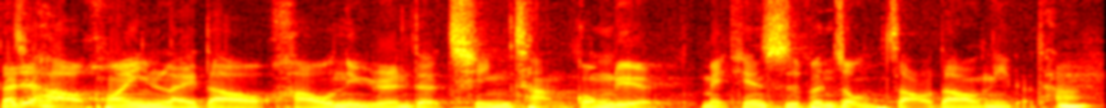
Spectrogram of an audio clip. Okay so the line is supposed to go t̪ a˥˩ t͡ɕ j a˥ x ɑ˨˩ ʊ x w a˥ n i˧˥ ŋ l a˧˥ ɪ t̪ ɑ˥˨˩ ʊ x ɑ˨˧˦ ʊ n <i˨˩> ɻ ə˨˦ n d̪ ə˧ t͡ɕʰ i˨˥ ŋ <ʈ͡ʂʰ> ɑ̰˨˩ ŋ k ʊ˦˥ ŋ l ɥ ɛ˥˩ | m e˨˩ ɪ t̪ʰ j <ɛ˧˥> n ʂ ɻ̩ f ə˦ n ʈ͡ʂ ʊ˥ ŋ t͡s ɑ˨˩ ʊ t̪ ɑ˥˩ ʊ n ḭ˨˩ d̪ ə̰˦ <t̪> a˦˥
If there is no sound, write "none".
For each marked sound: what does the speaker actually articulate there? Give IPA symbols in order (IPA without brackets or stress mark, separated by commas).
y˨˩, ʈ͡ʂʰ, ɛ˥, t̪ʰ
